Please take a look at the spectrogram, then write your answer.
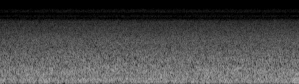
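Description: Steady, full-band rush of a large waterfall at Alegria, Cebu, a broad continuous roar of falling water with no breaks, close and loud, no voices.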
